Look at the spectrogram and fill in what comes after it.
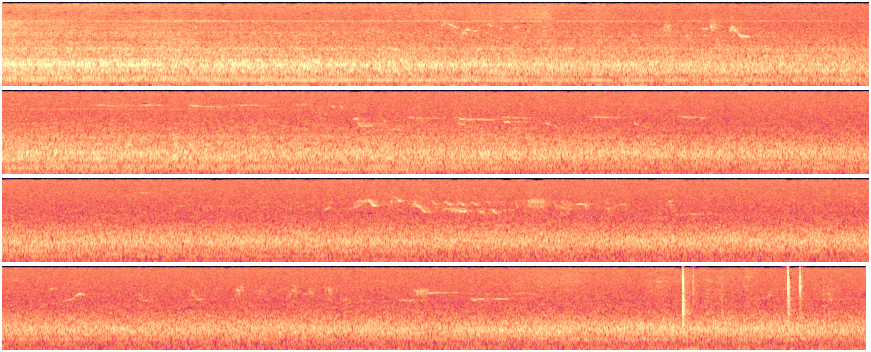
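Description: Diesel multiple unit's engine hum and running noise dying away as the train disappears into a tunnel, fading over the first several seconds to a faint steady background. Birds chirp now and then, and two sharp clicks come near the end.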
